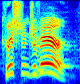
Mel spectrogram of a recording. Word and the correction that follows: Christian Javier: I'm sorry, that's Christian Javier. – Christian Javier. – My bad on the pronunciation there, but that's a touchdown for the junior.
